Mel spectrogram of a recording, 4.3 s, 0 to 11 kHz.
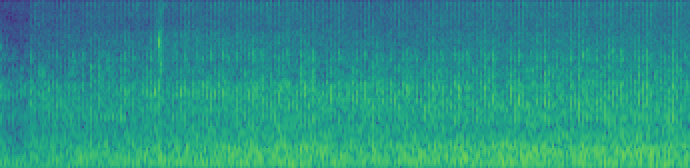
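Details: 24-year-old Range Rover P38 diesel, abandoned five years, jump-started and idling to warm up to thermostat temperature while bleeding air from the coolant system: even, settled diesel clatter at steady idle, no knocks, misses or hunting; healthy diesel.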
